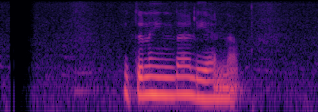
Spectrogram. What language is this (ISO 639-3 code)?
sin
